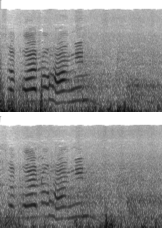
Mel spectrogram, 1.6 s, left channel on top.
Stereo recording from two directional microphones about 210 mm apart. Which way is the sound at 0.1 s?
15° left (ahead or behind).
